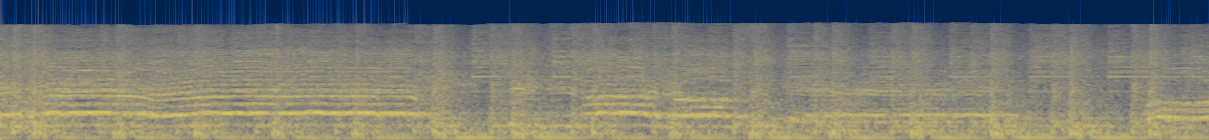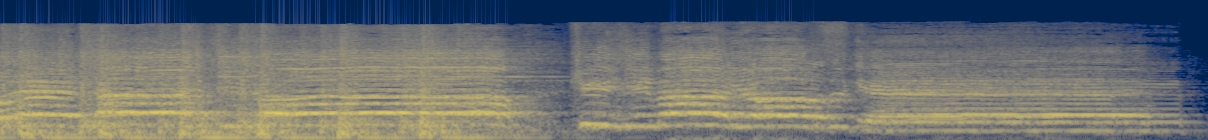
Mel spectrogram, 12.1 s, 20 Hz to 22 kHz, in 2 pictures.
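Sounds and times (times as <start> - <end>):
drum beats: 0.0 - 9.7
group of voices chanting: 0.0 - 12.0.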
